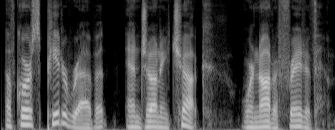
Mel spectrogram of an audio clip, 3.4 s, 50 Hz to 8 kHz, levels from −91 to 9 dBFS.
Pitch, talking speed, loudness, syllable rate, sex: 125 Hz, 215 wpm, -19 LUFS, 6.3 syllables/s, male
